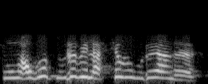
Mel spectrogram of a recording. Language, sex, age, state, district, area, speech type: Bodo, female, 45-60, Assam, Chirang, urban, conversation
